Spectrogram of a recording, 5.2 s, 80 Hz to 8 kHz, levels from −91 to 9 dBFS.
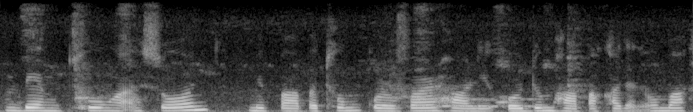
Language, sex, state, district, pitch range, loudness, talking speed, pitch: Mizo, female, Mizoram, Aizawl, 185-210 Hz, -16 LUFS, 185 wpm, 195 Hz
